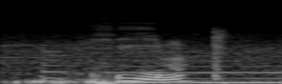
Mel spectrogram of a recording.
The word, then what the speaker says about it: hymn: So example like this: damn, autumn, hymn, and column.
